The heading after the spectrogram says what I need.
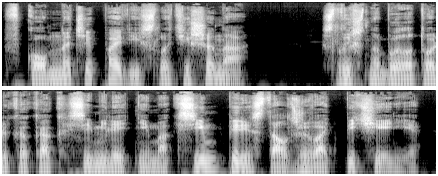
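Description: A man with a low voice reads a playful children's tale with very animated, expressive delivery. The recording is dry and close, with no room sound. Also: moderate pace, no echo. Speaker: storyteller. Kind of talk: scripted narration of a children's tale.

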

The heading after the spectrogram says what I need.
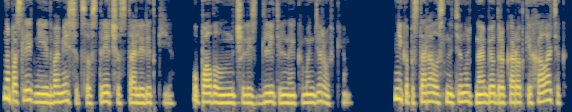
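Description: A woman narrating a story aloud in an even, matter-of-fact reading. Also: lowish voice, fairly quick, no echo, clean studio sound. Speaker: audiobook narrator. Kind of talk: scripted narration.

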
